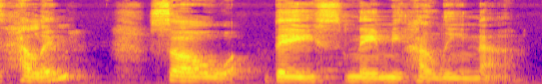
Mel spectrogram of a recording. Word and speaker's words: Helena: so they named me halina it's spelled h-e-l-e-n-a but it's pronounced halina my middle name is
